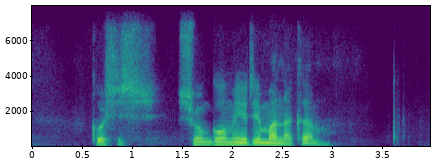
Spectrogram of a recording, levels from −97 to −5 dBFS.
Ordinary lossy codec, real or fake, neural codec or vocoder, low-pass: Opus, 32 kbps; fake; codec, 16 kHz, 1 kbps, X-Codec, WavLM features, trained on Multilingual LibriSpeech; 7.2 kHz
